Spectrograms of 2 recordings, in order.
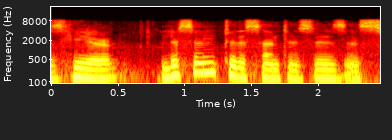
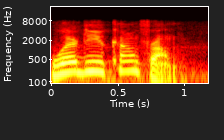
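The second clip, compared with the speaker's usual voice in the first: voice drops away, falling tone on "from"; 9 semitones higher than usual. Demonstrating a where-question's intonation: falling intonation on from. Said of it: "here it is falling".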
